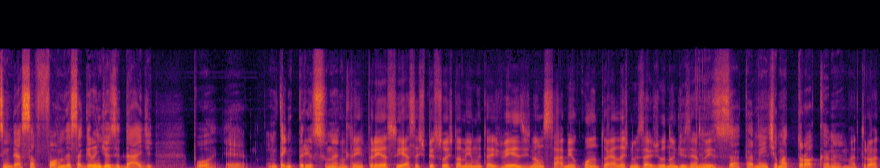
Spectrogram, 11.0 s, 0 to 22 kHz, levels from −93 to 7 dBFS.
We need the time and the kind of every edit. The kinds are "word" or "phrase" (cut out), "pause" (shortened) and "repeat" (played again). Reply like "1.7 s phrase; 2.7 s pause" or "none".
none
